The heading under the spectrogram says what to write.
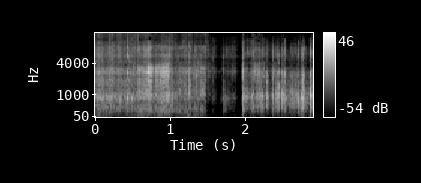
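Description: Loud scratchy scrubbing of a dish brush against a contact microphone as the microphone is being cleaned, dense bristly friction with crackling bursts, a brief pause in the middle, then the scrubbing resumes. No one speaks.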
